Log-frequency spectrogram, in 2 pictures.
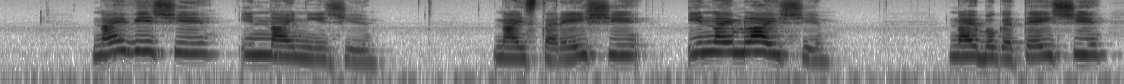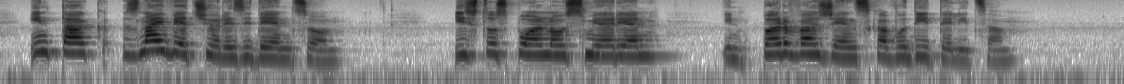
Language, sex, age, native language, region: Slovenian, female, 18-29, Slovenian, Coastal Karst region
